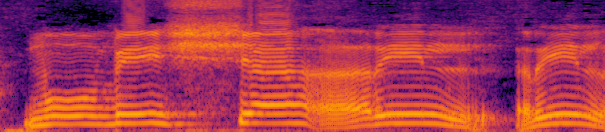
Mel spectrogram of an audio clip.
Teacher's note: ra di situ menjadi nipis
